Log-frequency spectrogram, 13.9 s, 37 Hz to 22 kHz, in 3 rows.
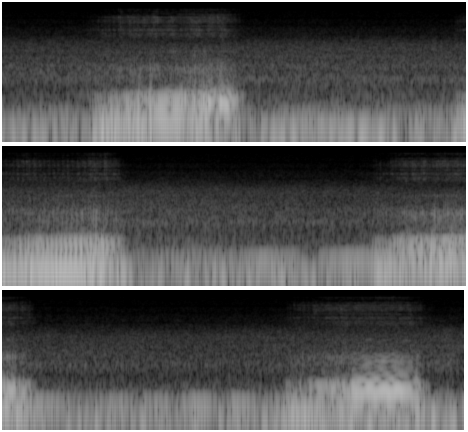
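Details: Snoring audio recording, presented as ASMR: slow, steady snores with a deep vibrating sound on each breath in, about 16 breaths a minute; ordinary snoring.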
